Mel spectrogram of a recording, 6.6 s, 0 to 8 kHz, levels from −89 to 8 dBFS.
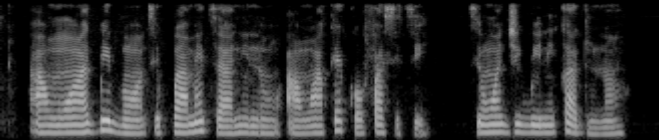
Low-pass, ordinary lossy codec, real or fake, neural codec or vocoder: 7.2 kHz; none; fake; vocoder, 22.05 kHz, 80 mel bands, HiFi-GAN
